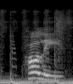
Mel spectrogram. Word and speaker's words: Höljes: Höljes.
